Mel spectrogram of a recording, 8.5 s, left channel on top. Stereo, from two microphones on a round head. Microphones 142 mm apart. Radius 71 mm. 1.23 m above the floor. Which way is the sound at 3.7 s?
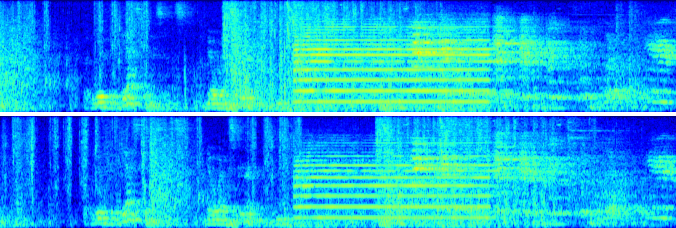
75° left (ahead or behind).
